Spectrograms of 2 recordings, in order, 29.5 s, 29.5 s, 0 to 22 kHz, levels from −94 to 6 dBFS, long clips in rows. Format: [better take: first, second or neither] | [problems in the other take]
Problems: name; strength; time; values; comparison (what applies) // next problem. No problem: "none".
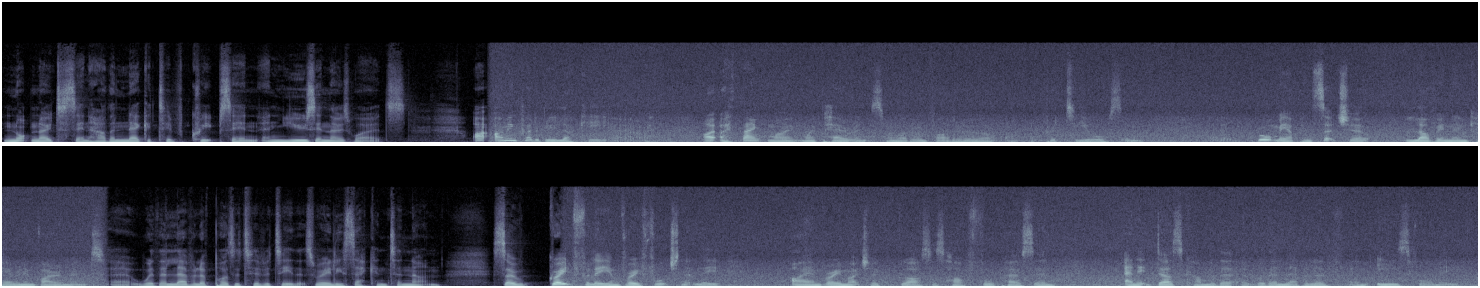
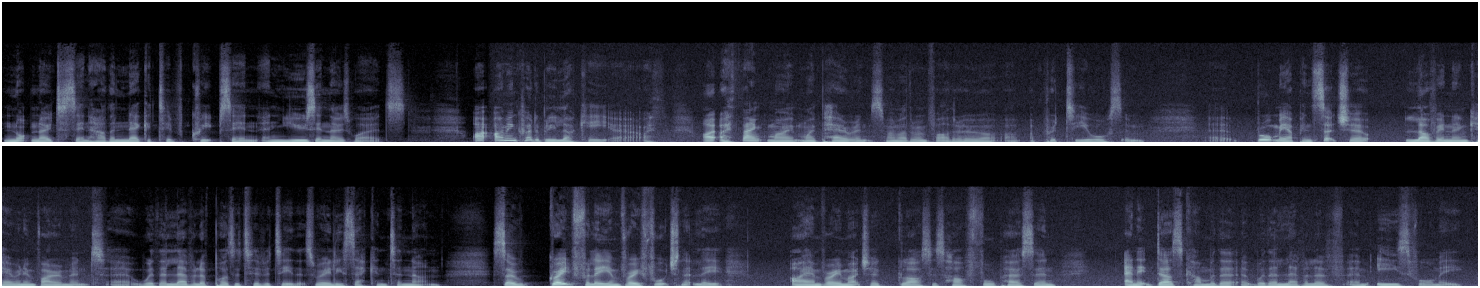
second | hiss; loud; from 5 to 16 s and from 20 s on; 8 dB below the speech; faint in the second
